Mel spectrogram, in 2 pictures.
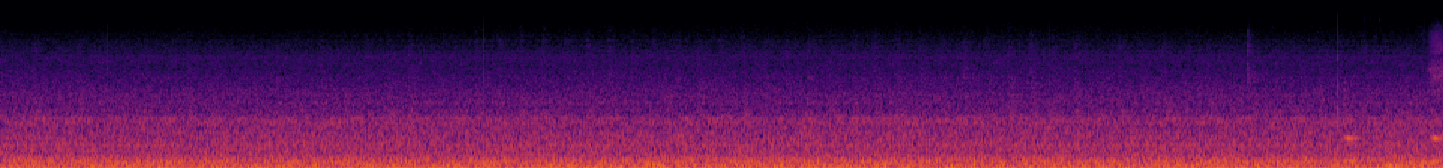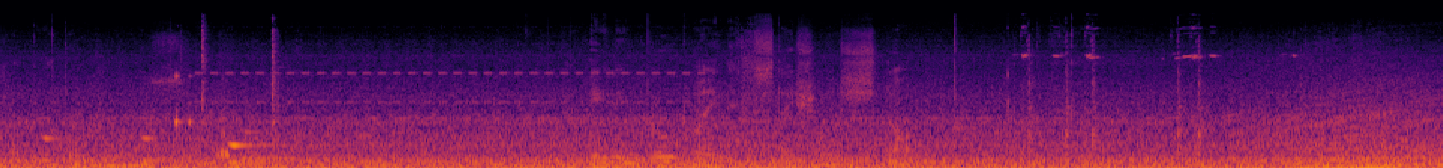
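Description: A train's motor hums steadily at a standstill.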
